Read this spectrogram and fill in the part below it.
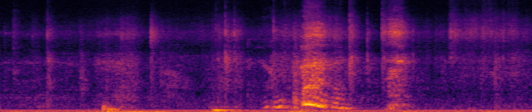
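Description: A man steps down heavily from a stool.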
